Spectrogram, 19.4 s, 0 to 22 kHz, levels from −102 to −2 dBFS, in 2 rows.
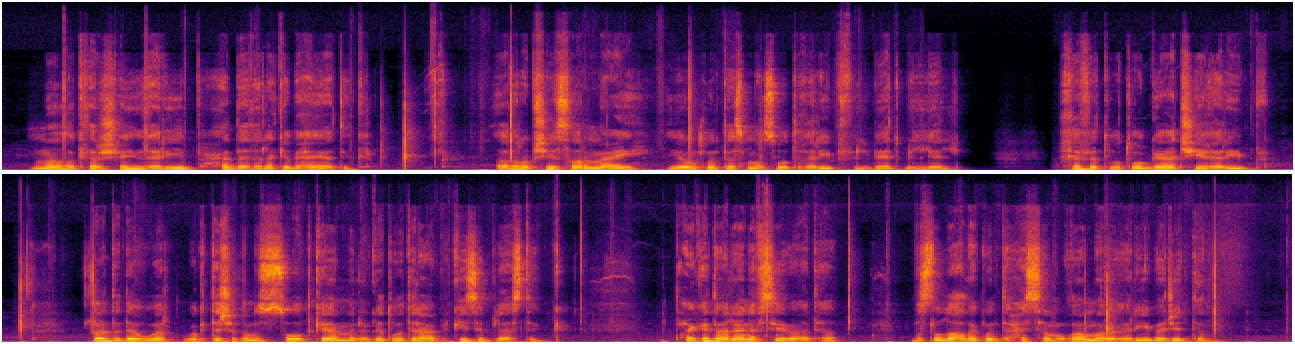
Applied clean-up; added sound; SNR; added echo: none; Hands; 15 dB; none.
